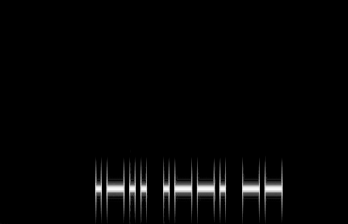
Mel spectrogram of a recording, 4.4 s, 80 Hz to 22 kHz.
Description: Morse code, heard as a keyed tone, about 17 wpm, 700 Hz. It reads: LPM
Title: USA Call Sign Postfixes - 3 Letters 17wpm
